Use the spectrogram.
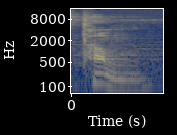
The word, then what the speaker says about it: thumb: the correct's word is thumb b is not going to pronounce here another word in this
